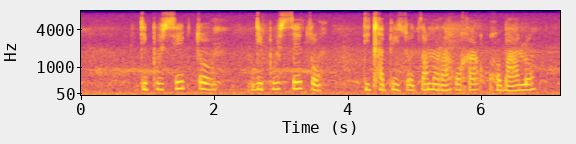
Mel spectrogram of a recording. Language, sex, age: Tswana, female, 22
